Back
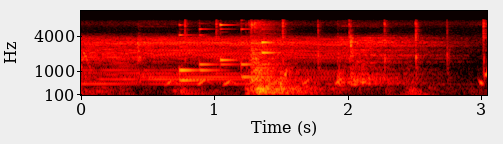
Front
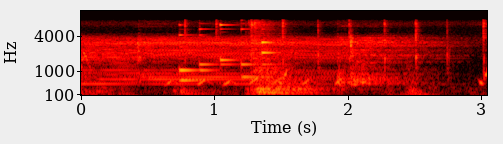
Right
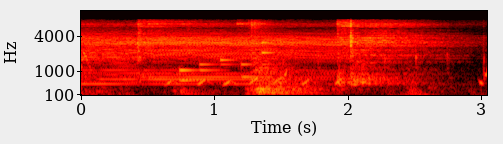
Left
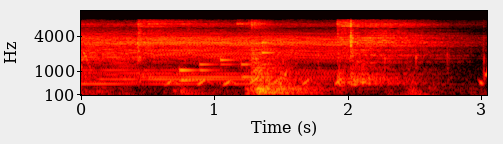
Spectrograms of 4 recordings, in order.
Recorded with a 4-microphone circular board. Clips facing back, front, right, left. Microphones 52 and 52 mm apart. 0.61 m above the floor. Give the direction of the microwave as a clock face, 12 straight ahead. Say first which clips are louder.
Back 3 dB, left 3 dB; 7 o'clock.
